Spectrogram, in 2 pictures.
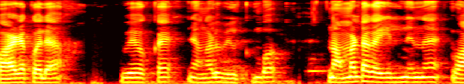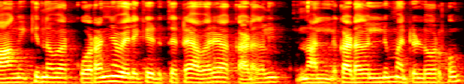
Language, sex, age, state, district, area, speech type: Malayalam, female, 60+, Kerala, Kottayam, rural, spontaneous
